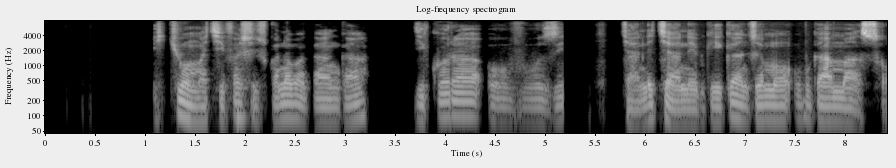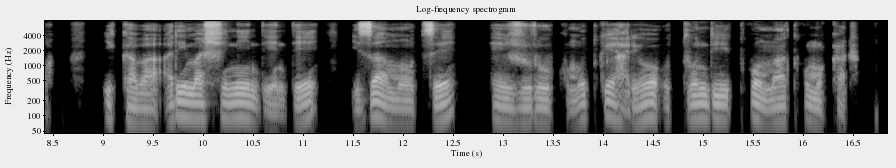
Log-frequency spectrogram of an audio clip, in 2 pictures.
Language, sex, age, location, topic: Kinyarwanda, male, 25-35, Kigali, health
